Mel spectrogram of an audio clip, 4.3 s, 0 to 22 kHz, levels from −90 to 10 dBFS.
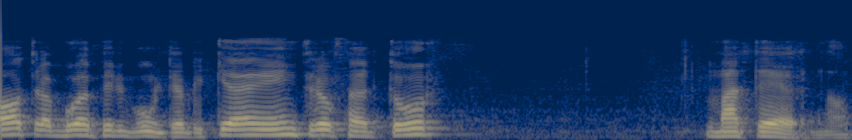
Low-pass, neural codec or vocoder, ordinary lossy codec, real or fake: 7.2 kHz; codec, 44.1 kHz, 3.4 kbps, Pupu-Codec; none; fake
